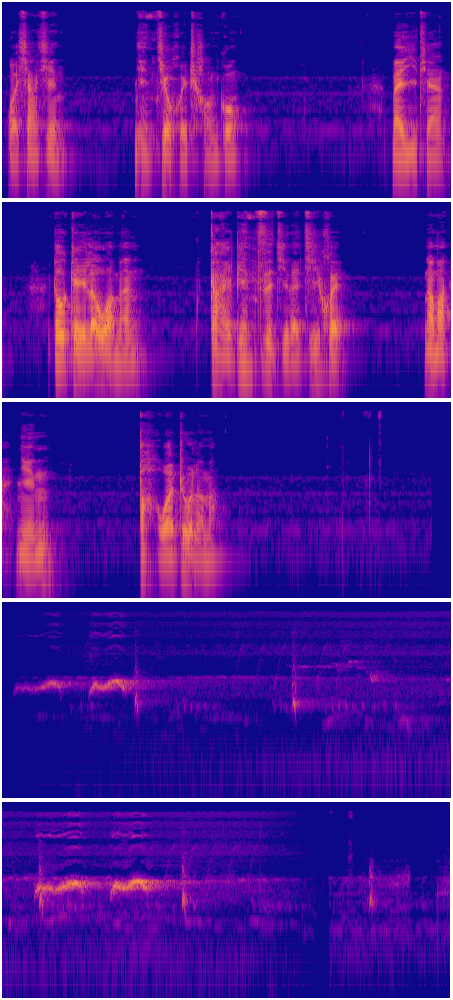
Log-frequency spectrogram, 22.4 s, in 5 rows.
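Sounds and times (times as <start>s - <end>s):
speech: 0.1s - 2.5s, 3.9s - 6.0s, 6.6s - 8.0s, 8.7s - 9.6s, 10.4s - 11.2s
birds chirping in the morning: 13.7s - 21.0s.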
